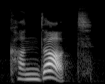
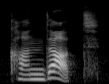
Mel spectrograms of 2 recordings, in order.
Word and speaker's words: conduct: conduct, conduct. 이음절에 강세가 있죠. conduct.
